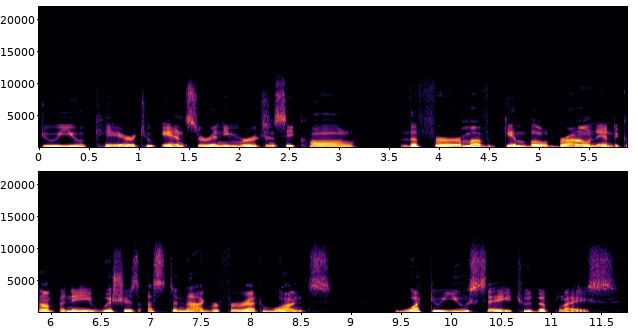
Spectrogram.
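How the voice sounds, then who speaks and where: A man's voice: medium pitch, sing-song, slow pace, dry recording, studio quality, pitched above the performer's own voice. A man voicing a courteous, businesslike business college manager in a storybook reading. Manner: polite, businesslike.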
